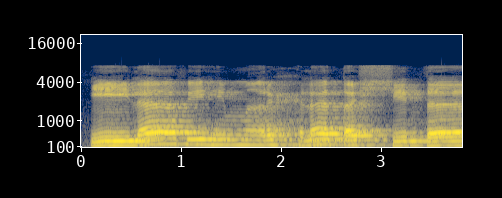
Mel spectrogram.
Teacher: حمزہ کے نیچے کھڑی زیر ہے، 1 الف کے برابر کھینچ کر پڑھیں گے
